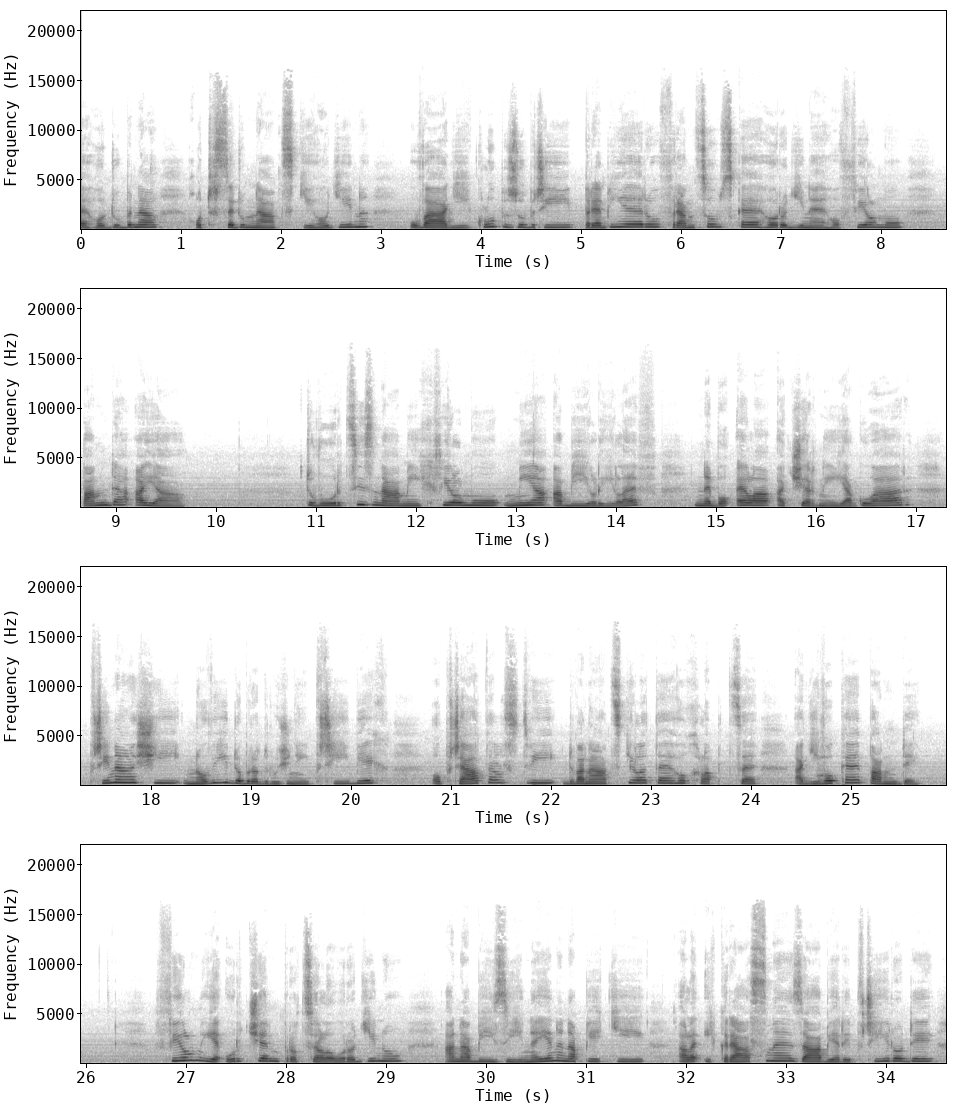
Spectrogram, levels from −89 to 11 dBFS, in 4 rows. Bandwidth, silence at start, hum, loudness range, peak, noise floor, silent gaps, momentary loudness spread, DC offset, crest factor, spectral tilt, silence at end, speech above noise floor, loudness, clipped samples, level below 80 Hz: 13 kHz; 0 s; none; 3 LU; -2 dBFS; -49 dBFS; none; 10 LU; under 0.1%; 20 dB; -5.5 dB/octave; 0 s; 28 dB; -21 LUFS; under 0.1%; -66 dBFS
